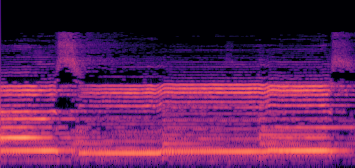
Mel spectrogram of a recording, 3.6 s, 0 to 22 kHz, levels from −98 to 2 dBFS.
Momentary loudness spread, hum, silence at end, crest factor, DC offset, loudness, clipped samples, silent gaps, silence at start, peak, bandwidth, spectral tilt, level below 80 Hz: 8 LU; none; 0 s; 14 dB; under 0.1%; -25 LUFS; under 0.1%; none; 0 s; -12 dBFS; 11 kHz; -2.5 dB/octave; -76 dBFS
